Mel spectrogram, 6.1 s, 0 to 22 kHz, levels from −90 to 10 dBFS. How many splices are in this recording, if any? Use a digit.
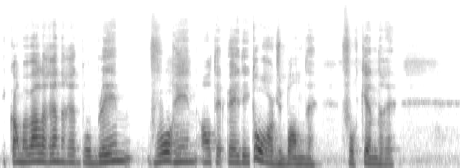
4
